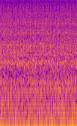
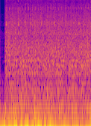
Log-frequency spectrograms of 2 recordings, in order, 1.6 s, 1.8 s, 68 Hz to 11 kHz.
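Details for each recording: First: Vauxhall Tigra 1.4 petrol at idle after cleaning the throttle body, MAF and O2 sensor: the earlier chug is gone, and it holds an even, steady, smooth hum with no stumbles or hunting. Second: Vauxhall Tigra 1.4 petrol idling with a rough, uneven chug and loping beats before the fix; cleaning the throttle body, MAF and O2 sensor cured it, after a possible wrong-cylinder part change.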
